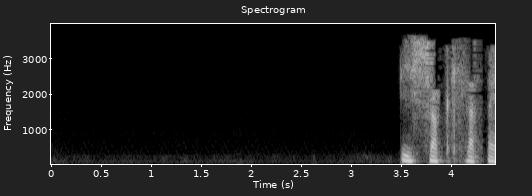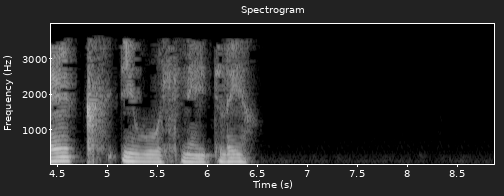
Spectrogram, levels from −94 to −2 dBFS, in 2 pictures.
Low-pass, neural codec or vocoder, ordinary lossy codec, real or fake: 3.6 kHz; codec, 16 kHz, 2 kbps, FunCodec, trained on Chinese and English, 25 frames a second; MP3, 16 kbps; fake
